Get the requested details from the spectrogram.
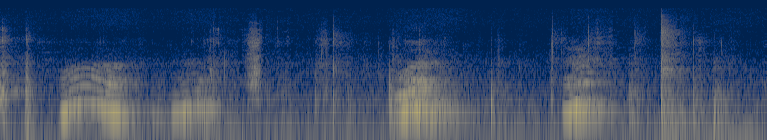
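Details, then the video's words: Cinnamon, a hungry pet cat, meows indoors while leading the way to her favorite food: three drawn-out, arching meows about two seconds apart, each rising then falling, with soft clicks and room noise between. "My cat telling me, she is hungry! Leading me to her favorite food!"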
